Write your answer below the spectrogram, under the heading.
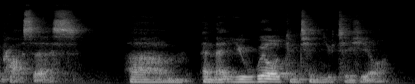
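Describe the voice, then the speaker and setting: A man with a medium pitch and fairly even intonation sounds somewhat breathy, with audible room echo around him. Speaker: vlogger sharing personal health story. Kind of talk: personal testimony to camera. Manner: halting, trips over words; unscripted, many fillers.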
